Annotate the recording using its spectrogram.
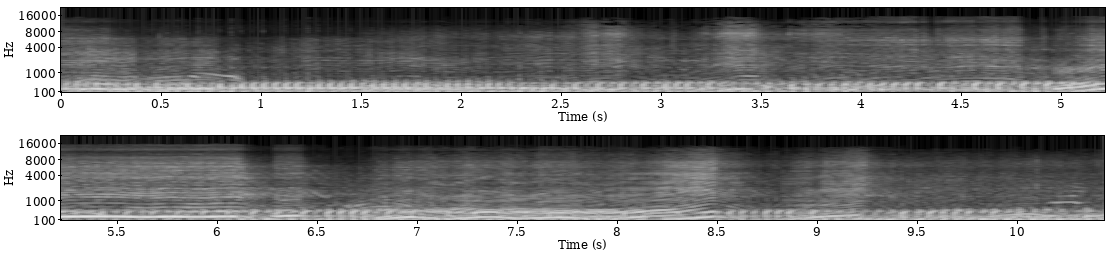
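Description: Small four-stroke peewee dirt bike engine running hard, its revs rising and falling again and again as the bike is ridden.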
